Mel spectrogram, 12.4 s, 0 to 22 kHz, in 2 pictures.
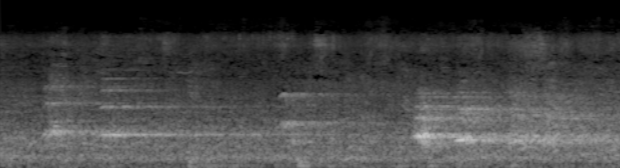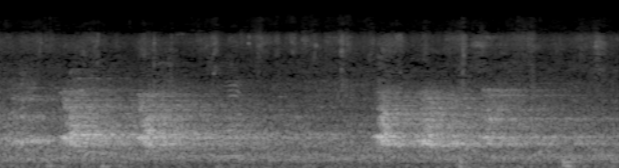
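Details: Golden Retrievers at a single-breed dog show in Yekaterinburg on 19 December 2021, junior males class; short bursts of barking about every three seconds rise above steady indoor crowd chatter and talking.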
